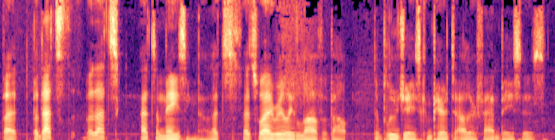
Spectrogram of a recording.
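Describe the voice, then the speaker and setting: A man introduces himself on his own podcast in a casual monologue, speaking in a low monotone at a moderate pace. He's hesitant, stopping often with fillers and restarts. He uses a desktop USB microphone, and a little hiss or hum can be heard.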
